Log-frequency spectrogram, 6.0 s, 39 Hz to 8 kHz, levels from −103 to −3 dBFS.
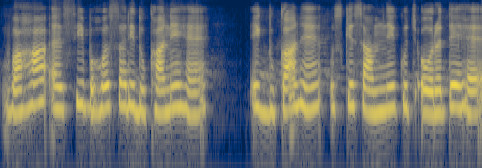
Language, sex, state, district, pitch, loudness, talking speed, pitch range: Hindi, female, Maharashtra, Dhule, 260 Hz, -22 LUFS, 140 wpm, 235-275 Hz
